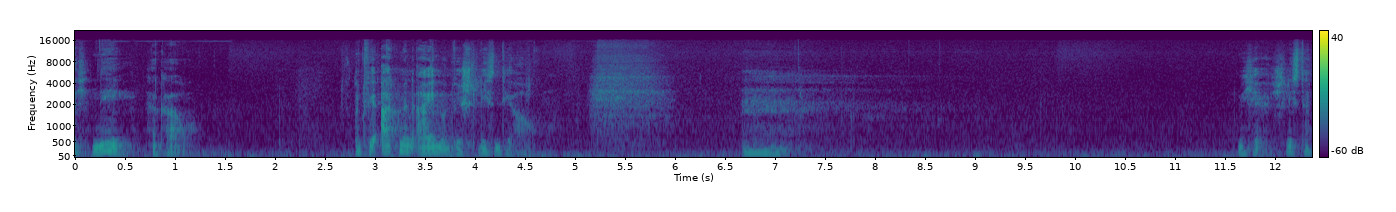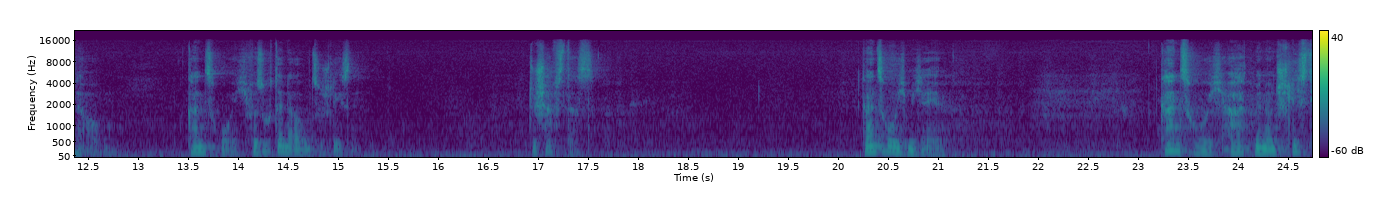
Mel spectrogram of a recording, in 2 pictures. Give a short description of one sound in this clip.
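A woman speaks calmly and clearly to a group, in a room with a slight echo.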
